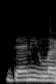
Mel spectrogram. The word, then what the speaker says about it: Dani Leigh: Is it right? Dani Leigh? – Yeah. Leigh? Dani Leigh. – Dani Leigh.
